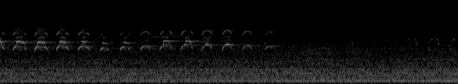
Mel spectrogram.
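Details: Agitated Osprey mother at a nest with two young, giving warning calls after bringing them a fish; rapid run of high, clipped whistled chirps, about two per second, fading out midway over a low steady hum.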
